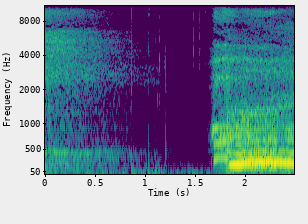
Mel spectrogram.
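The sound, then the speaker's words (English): Dragon breath, a deep breathing exercise done with the tongue stuck out: a soft, fading breath, then a sudden loud, forceful voiced exhale that holds steady to the end. “Deep dragon breath.”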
